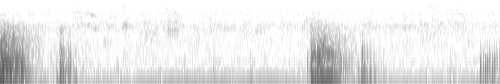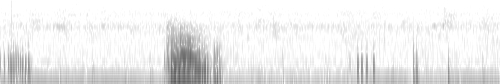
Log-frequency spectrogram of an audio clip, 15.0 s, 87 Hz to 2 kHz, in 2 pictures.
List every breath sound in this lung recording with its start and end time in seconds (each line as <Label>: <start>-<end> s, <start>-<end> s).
Inhalation: 0.00-0.72 s, 4.55-5.20 s, 9.91-10.69 s
Exhalation: 0.76-1.16 s, 5.37-5.63 s, 10.70-10.98 s
Wheeze: 0.00-0.72 s, 4.55-5.20 s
